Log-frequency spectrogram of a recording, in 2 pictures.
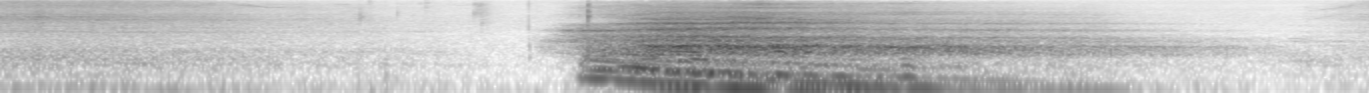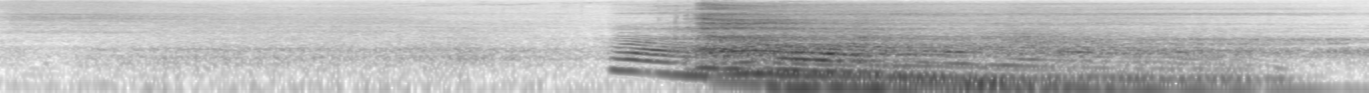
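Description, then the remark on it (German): Deep breaths in a guided breathing exercise, drawn into the belly and breathed out through the mouth, loud: two long, rushing exhales with a softer, airy inhale between them, and no talking. “Atmet aus durch den Mund.”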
